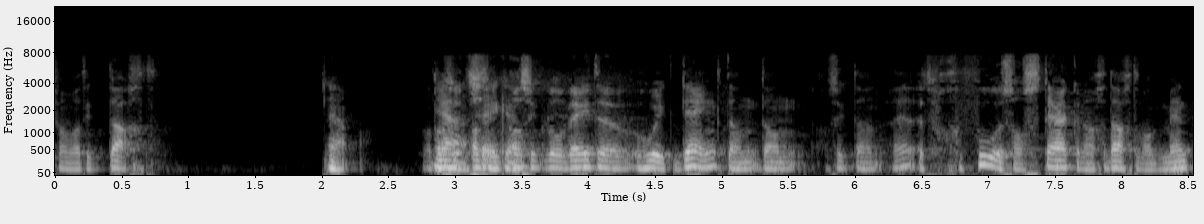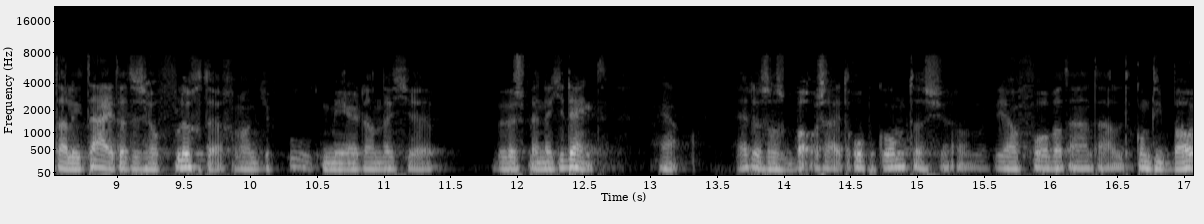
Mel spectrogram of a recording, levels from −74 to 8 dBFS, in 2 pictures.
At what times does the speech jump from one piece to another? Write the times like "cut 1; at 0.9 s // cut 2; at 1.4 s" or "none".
cut 1; at 9.9 s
